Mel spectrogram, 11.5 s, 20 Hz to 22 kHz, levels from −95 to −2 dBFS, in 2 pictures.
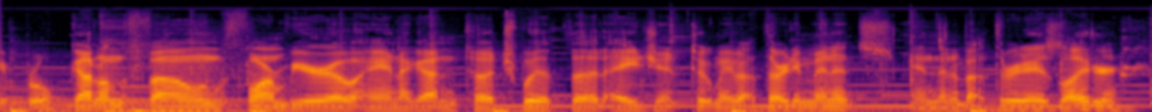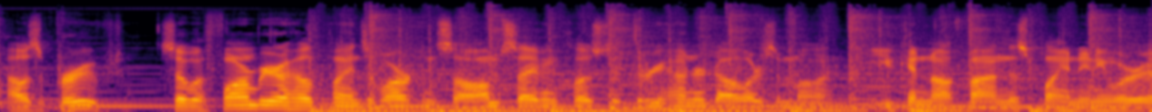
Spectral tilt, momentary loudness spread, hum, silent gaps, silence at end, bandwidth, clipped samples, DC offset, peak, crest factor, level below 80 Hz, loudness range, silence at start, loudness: -5 dB/octave; 7 LU; none; none; 0 s; 19 kHz; under 0.1%; under 0.1%; -4 dBFS; 20 dB; -40 dBFS; 3 LU; 0 s; -24 LUFS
